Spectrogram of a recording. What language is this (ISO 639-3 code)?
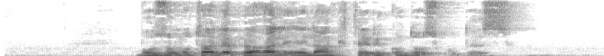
lzz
